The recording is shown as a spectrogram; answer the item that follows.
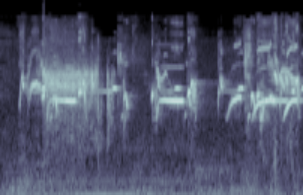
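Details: Common iora sound used as a lure to draw birds in: three short bursts of scratchy, buzzy chattering mixed with brief whistled slurs, separated by short gaps across three seconds.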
